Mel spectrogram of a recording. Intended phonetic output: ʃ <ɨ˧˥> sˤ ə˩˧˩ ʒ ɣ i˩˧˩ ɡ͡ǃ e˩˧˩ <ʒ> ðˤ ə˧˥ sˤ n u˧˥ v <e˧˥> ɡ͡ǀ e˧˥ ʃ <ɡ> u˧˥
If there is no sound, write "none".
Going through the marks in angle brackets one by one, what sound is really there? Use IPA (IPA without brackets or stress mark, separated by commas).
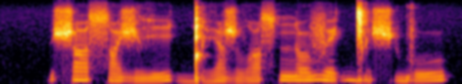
ɨ˧˥, ʒ, e˧˥, ɡ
